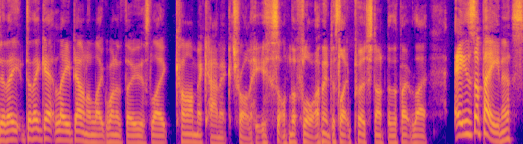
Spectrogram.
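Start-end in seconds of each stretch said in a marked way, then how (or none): 6.8-7.9 loud put-on Italian accent, pitched way up. Describing a cardinal examining the Pope, the speaker slips into an Italian voice. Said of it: "that was my Italian voice".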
